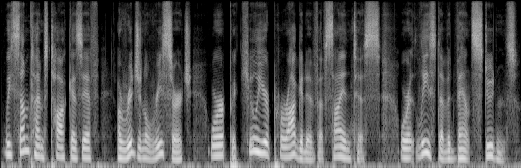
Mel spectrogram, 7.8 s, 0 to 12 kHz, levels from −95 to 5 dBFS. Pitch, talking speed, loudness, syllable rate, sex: 155 Hz, 145 wpm, -17 LUFS, 5.3 syllables/s, male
